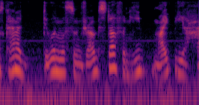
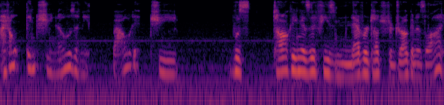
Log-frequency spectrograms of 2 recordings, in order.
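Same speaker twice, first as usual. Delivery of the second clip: hushed, leaning-in half-whisper in character voice; 6 dB quieter than usual. Leaning down to a fellow detective in the game: half-whispering in character. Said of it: "I whisper and I said".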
